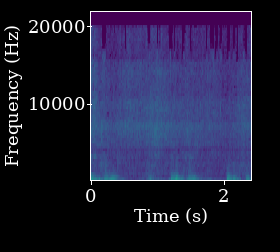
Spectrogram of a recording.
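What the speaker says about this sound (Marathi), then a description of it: "धनिया पावडर, लाल तिखट, मीठ आणि हळद, आणि छान परतून घेते." Greens stir-fried in a pan with coriander powder, red chilli, salt and turmeric, a close continuous sizzle broken by three soft scraping stir strokes, no voices.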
